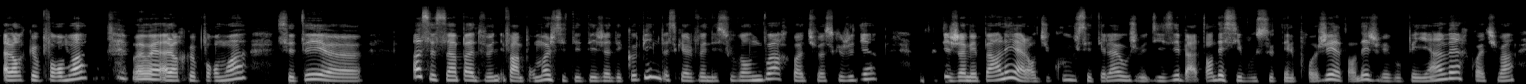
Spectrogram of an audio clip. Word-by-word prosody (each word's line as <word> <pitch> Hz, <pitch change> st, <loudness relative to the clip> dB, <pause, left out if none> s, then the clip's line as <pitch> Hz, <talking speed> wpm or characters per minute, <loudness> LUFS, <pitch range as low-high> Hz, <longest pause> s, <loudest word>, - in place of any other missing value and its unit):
Alors 195 Hz, 0 st, +5 dB
que 200 Hz, -, +1 dB
pour 185 Hz, 0 st, -1 dB
moi 255 Hz, +7 st, +5 dB, 0.5 s
ouais 125 Hz, -, +3 dB
ouais, 230 Hz, -, +7 dB
alors 185 Hz, -5 st, +6 dB
que 190 Hz, -, -3 dB
pour 175 Hz, +1 st, -6 dB
moi 235 Hz, +10 st, +1 dB, 0.3 s
c'était, 225 Hz, +7 st, +2 dB
heu: 165 Hz, -3 st, +1 dB, 0.5 s
«Ah 360 Hz, -, +6 dB
c'est 225 Hz, -, +4 dB
sympa 195 Hz, -1 st, +3 dB
de -, -, -8 dB
ven» 175 Hz, +2 st, -4 dB
enfin 175 Hz, -6 st, +1 dB
pour 155 Hz, +1 st, -11 dB
moi 220 Hz, +4 st, +1 dB
c'était 165 Hz, -3 st, -4 dB
déjà 165 Hz, +1 st, -3 dB
des 160 Hz, 0 st, -11 dB
copines. 310 Hz, +11 st, -3 dB
Parce 205 Hz, -, -5 dB
qu'elles 175 Hz, -2 st, -4 dB
venaient 170 Hz, -2 st, -6 dB
souvent 185 Hz, +2 st, -3 dB
me 200 Hz, +1 st, -1 dB
voir 255 Hz, +2 st, -2 dB
quoi, 175 Hz, -2 st, -4 dB
tu 170 Hz, +1 st, -3 dB
vois 170 Hz, -, -6 dB
ce -, -, +1 dB
que 185 Hz, -, -9 dB
je -, -, -4 dB
veux 190 Hz, -, -7 dB
dire? 240 Hz, +5 st, -1 dB, 0.5 s
On -, -, -19 dB
s'était 455 Hz, -, -2 dB
jamais 175 Hz, 0 st, +8 dB
parlé. 210 Hz, -, +1 dB
Alors -, -, +2 dB
du 155 Hz, -, -3 dB
coup 210 Hz, -1 st, -11 dB
c'était 165 Hz, -2 st, -3 dB
là 190 Hz, +2 st, -2 dB
où 185 Hz, -, -7 dB
je 170 Hz, -3 st, -1 dB
me 160 Hz, -, -9 dB
disais: 175 Hz, +5 st, -4 dB
«Bah, -, -, 0 dB
attendez, 190 Hz, +6 st, -2 dB
si 175 Hz, -2 st, 0 dB
vous 155 Hz, -1 st, -18 dB
soutenez 155 Hz, -2 st, -1 dB
le 150 Hz, -, -9 dB
projet 230 Hz, +4 st, +1 dB
attendez, 220 Hz, +2 st, -1 dB
je 185 Hz, -2 st, +3 dB
vais 160 Hz, -1 st, -9 dB
vous 150 Hz, 0 st, -17 dB
payer 155 Hz, +1 st, -4 dB
un 220 Hz, +4 st, +2 dB
verre, 280 Hz, -1 st, +1 dB
quoi», -, -, -7 dB
tu 170 Hz, -, +1 dB
vois? 175 Hz, +2 st, -3 dB
185 Hz, 265 wpm, -25 LUFS, 170-210 Hz, 0.5 s, jamais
